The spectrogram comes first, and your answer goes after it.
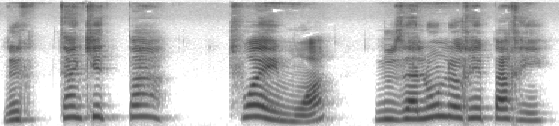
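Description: A woman voicing a big, patient father bear in a storybook reading, who grumbles and sighs but stays gentle. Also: high voice, a little slow, pitched above the performer's own voice. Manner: sighing, grumbling, then gentle.

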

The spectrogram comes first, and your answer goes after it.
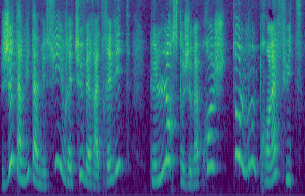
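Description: A woman's voice: high voice, wildly swooping pitch, measured pace, heavily acted. A woman voicing a small, clever, boastful mouse while reading a picture book aloud, in a sing-song storybook manner.

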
